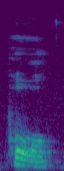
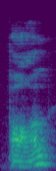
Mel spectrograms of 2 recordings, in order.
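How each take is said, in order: First: Paul as PAWL, rounded aw; drawn-out "Paul" with AW; correct vowel. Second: Pal as PAAL, open ah; drawn-out "Pal" with AA; wrong vowel. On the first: Teacher isolating the right syllable, correct Paul. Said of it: "it's Paul". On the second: Teacher isolating the wrong syllable, mispronounced Pal. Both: Shown as a demonstration.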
